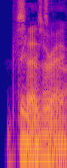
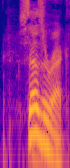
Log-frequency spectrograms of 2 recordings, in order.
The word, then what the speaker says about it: Sazerac: Right, which is one of your favorites Sazerac. – Out there. Yep. Sazerac, thank you, owns Buffalo Trace.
